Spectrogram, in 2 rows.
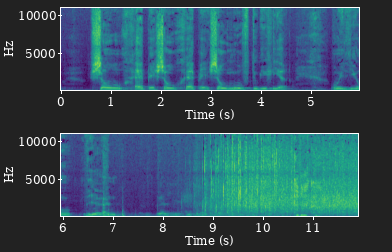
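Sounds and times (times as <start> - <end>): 
speech: 0.6 - 4.6, 5.4 - 7.2, 7.9 - 9.4
strong audience applause: 8.4 - 11.9.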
